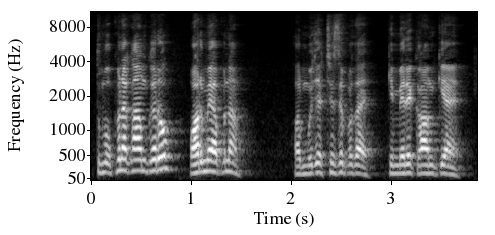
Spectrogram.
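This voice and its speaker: A man's voice: fairly high pitch, quick pace, a bit bright, natural voice. An actor playing a proud young man who argues defensively with his partner, then turns cold and bitter. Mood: angry. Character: young man, proud, hurt, coldly walking out. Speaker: live-in partner. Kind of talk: scripted short-film acting.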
